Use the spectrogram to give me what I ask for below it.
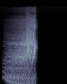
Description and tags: a spacey swoosh with darker freq's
